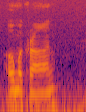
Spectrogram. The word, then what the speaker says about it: Omicron: a lot of debate I pronounce it as a short o Omicron there's going to be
